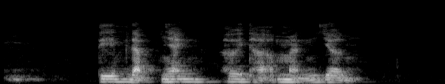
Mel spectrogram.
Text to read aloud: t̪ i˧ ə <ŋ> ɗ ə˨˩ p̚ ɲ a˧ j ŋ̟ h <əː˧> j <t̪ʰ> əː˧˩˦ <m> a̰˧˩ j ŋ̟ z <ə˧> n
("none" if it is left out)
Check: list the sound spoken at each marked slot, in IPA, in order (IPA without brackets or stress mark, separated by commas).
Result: m, əː˧, t̪ʰ, m, ə˨˩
